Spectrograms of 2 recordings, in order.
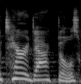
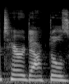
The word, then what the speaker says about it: pterodactyls: Uh t Oh, pterodactyls. Why can't you hear pterodactyls? Go to the bathroom because the P is silent.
